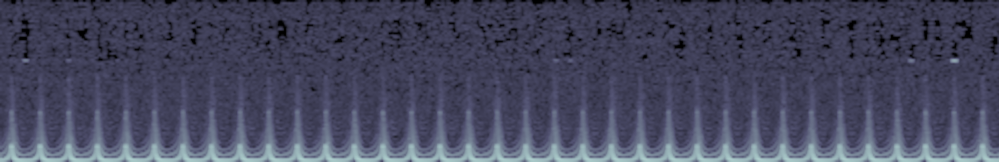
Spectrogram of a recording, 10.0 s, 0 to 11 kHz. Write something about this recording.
Alarm SFX
A 10 second loop of an alarm sound
Made in Adobe Audition
Caution, Alarme, Cuidado, Danger, Alert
